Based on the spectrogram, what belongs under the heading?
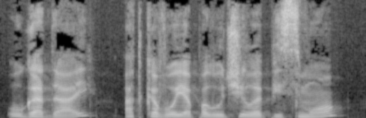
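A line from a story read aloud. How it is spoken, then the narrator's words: Plain. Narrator (Russian): спросила она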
